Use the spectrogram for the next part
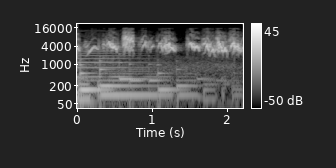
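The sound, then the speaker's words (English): A house sparrow chirps in a quick, continuous series of bright, clear calls over a steady low sustained tone in the background. “The house sparrow, introduced to North America from Europe in the mid-1800s, has spread across the continent and can be seen grabbing French fries off the sidewalk from coast to coast.”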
